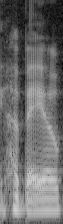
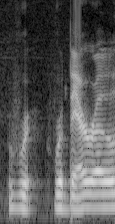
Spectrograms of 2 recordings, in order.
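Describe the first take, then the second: First: The name has a Brazilian Portuguese pronunciation. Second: The name has an American English pronunciation. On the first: "It'd be like Hebeo probably because it's a Brazilian guy" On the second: "if I want to pronounce it the American way"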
